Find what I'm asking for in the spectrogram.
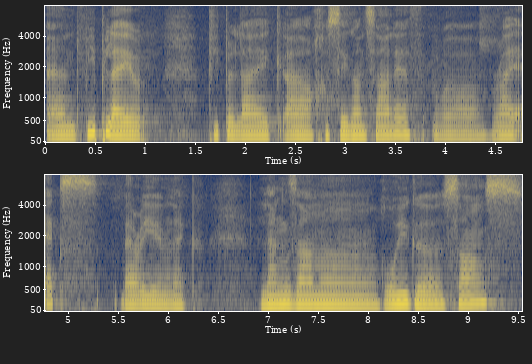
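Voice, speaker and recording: A woman with a German accent speaks very slowly in a fairly low, dark and mellow voice with monotone, flat intonation. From Germany. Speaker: radio music programmer. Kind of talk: panel feedback discussion. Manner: halting.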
